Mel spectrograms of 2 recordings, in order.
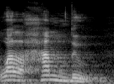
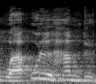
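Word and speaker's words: وَالْحَمْدُ: Ini tidak dibaca, ini kepala shad yang ada di atasnya alif ini. Jadi bacanya ya tetap walhamdu. Saya banyak menemukan anak-anak saya, murid-murid saya itu membacanya waulhamdu, dikiranya ini adalah harokat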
